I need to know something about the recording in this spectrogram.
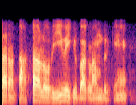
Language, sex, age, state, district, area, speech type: Tamil, male, 18-30, Tamil Nadu, Sivaganga, rural, conversation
